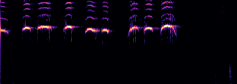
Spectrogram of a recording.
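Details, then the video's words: Pet cockatiel whistling a medley of songs: eight or nine quick, bright whistled notes in a steady tune-like run, then a faint low sound at the end. "whistling cockatiel"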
